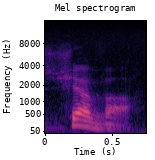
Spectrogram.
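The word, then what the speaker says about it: שֶׁבַע: comes originally from the word 7 which is Sheva Sheva is now given some different vowels and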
